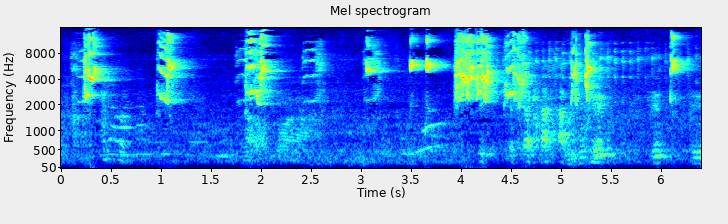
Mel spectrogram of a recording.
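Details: A captive-born lovebird, said to be in breeding condition ("on heat"), gives shrill, harsh screeching chirps in bursts about once a second, with quicker chattering notes toward the end.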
